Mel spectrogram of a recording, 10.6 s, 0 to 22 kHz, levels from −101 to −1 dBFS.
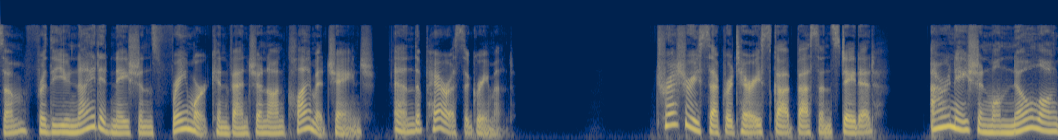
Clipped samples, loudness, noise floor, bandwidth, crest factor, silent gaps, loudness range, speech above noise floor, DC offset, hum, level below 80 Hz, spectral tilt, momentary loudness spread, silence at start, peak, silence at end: under 0.1%; -27 LUFS; -89 dBFS; 11.5 kHz; 20 dB; none; 5 LU; 63 dB; under 0.1%; none; -60 dBFS; -6 dB/octave; 8 LU; 0 s; -8 dBFS; 0 s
